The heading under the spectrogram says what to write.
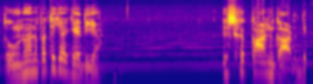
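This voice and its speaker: A man's voice: lively intonation, a little fast, faint music behind. A man in his twenties telling childhood stories in a casual, rambling way, often restarting and correcting himself. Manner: acts out quotes with sudden high pitch. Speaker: vlogger. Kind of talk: casual storytelling.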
